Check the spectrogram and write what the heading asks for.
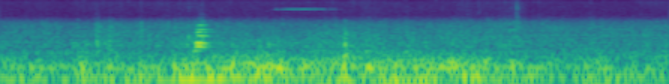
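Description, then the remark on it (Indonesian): A short car horn toot sounds over a steady low rumble of road noise, as if heard from inside a moving vehicle. No one speaks. “bentar, bentar, bentar. lagi di mobil”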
